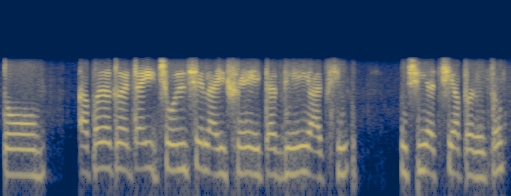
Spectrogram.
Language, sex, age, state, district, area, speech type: Bengali, female, 18-30, West Bengal, Kolkata, urban, conversation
